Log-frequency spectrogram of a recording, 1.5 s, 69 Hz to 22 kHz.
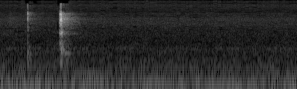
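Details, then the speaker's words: DeWalt Level-2 J1772 EV charger with a simulated vehicle on 120/240V: two quick sharp clicks in a quiet room as the internal relay pulls in normally once the 1kHz PWM signal is established and charging starts. "so ready and then one once I do that you can hear the relay is"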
